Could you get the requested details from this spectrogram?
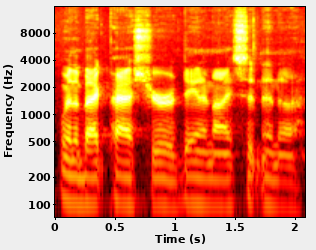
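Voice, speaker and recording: A middle-aged man with a low voice sits for an interview as a company founder. He tells his stories in a loose, easygoing way, padding them with fillers and restarts. His tone is bright and forceful despite the low pitch. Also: quick pace. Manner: relaxed, anecdotal, many fillers and restarts. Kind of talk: casual interview storytelling.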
